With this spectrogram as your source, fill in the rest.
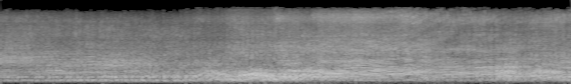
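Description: A motorcycle engine revs loudly, rising and falling in pitch.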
